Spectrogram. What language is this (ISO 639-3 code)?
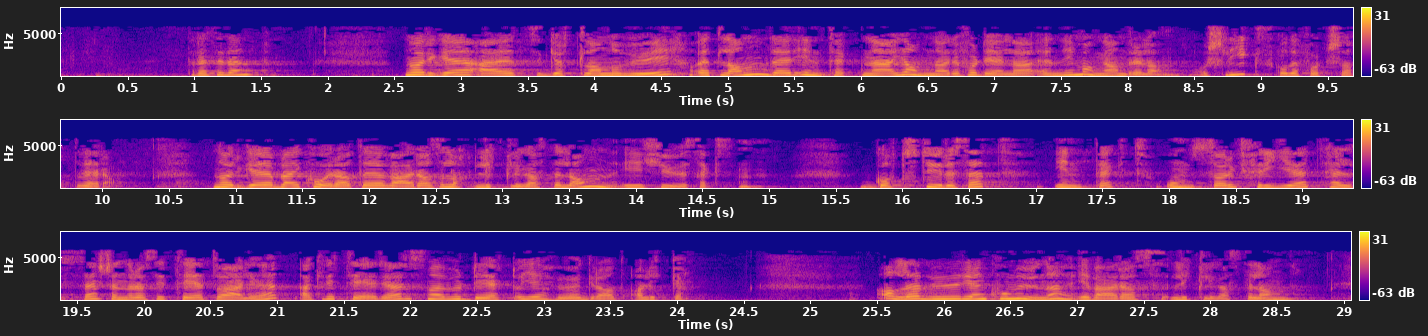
nor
